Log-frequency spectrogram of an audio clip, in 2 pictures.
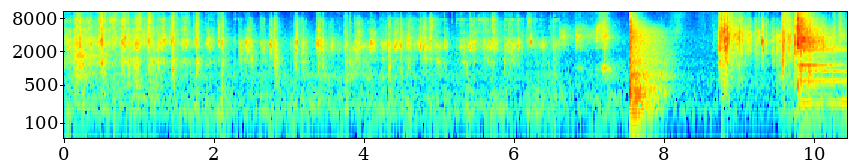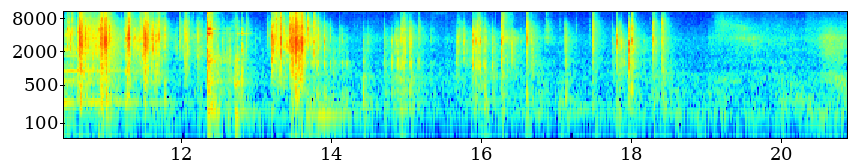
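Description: Metal spoon stirring a liquid briskly in a plastic ramekin, a fast run of small clicks and scrapes. About halfway through come louder crackling and crinkling bursts as a plastic bag is handled, then scattered clicks again.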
